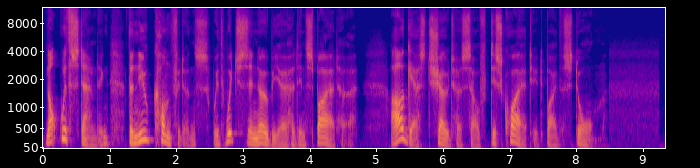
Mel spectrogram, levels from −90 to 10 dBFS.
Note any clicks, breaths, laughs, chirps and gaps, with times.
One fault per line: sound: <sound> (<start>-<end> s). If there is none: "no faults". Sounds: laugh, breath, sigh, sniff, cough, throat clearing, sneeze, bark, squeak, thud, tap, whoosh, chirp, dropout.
no faults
